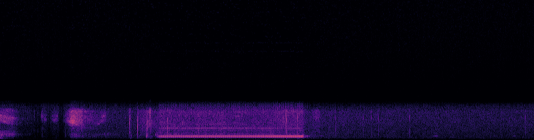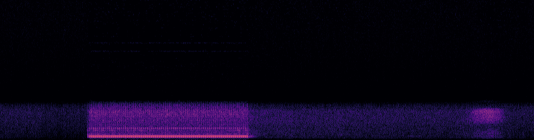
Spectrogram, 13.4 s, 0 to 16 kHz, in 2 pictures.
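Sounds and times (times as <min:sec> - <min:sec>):
phone line tone: 0:02.0 - 0:03.9, 0:07.8 - 0:09.9.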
